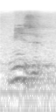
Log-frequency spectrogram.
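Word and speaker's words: 水: means Wednesday yes and Su is also when it's by itself water which is pronounced when it's like your drink it is Mizu okay so um if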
